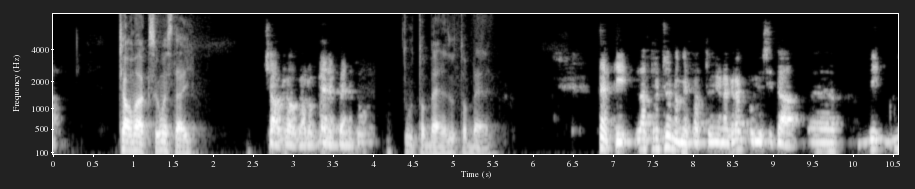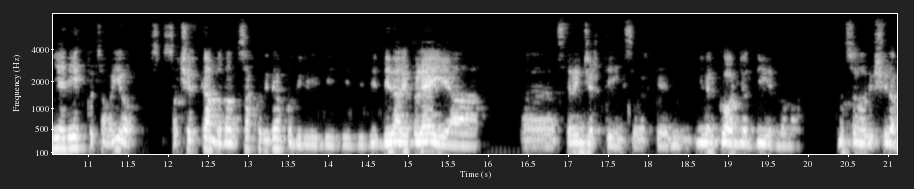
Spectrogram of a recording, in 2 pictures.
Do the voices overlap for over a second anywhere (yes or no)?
no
